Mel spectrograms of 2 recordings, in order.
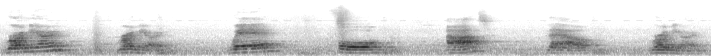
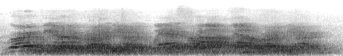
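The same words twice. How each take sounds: First: It is said slowly, one word at a time. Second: It is said at a normal pace.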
